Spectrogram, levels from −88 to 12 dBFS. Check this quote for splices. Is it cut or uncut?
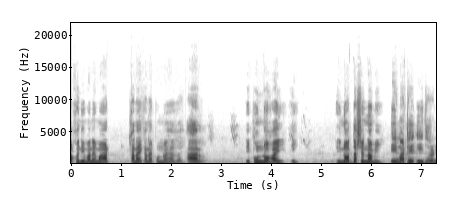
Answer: cut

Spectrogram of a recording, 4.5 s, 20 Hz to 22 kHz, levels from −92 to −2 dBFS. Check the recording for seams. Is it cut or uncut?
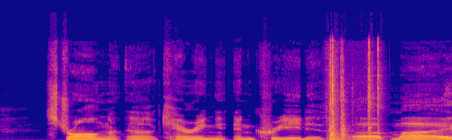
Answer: cut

